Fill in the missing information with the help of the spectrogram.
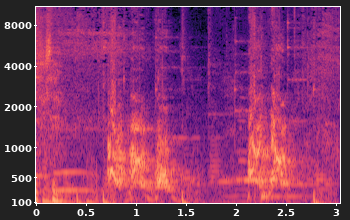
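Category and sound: animal, dog barking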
